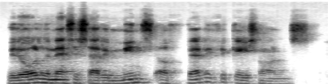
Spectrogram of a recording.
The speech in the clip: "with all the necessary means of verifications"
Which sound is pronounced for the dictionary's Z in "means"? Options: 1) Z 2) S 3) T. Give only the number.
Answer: 2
